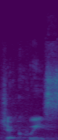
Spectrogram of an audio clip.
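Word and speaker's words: Jaques: Yes, it's actually pronounced Jacques, not Jacques.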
